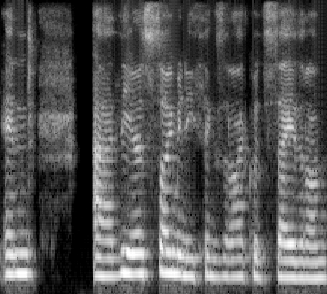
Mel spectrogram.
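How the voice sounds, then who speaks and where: With a New Zealand accent, a woman speaks at a medium pitch using fairly even intonation. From New Zealand, Wellington. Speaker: game facilitator. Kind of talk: casual sharing in group game. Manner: halting, many fillers.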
